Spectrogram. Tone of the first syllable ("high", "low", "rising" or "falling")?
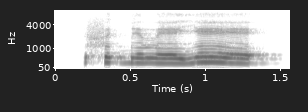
low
